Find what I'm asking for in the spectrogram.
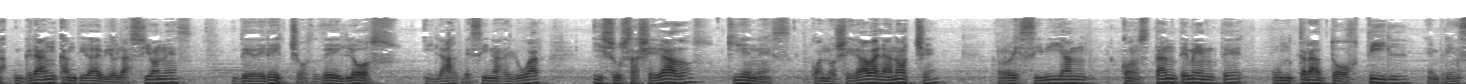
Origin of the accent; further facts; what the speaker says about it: Esquel, Chubut, Argentina; now in Comarca Andina, Argentina; Sí, de ahí vengo, si bien vivo en la comarca desde el año 2008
